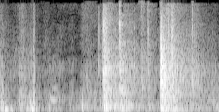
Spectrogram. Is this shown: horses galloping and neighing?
no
